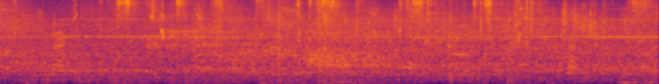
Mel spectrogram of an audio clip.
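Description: Fencing blades clash and scrape.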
